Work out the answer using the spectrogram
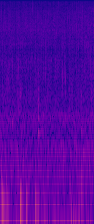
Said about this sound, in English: The water here is just starting to boil.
